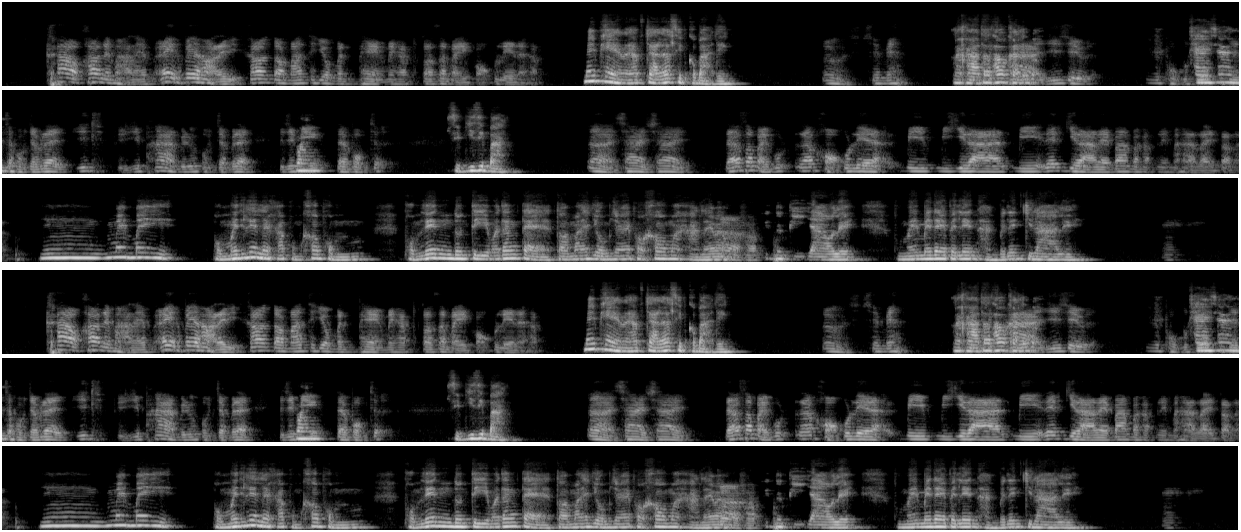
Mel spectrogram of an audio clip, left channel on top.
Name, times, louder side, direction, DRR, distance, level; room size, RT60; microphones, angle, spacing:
voice 1, 0.4-5.3 8.2-9.0 10.0-10.9 11.4-14.8 15.1-16.3 18.2-19.2 19.6-24.8 31.9-32.3 36.3-36.5, right 2 dB, 35° right, 2.6 m, -28 dB
voice 2, 5.8-7.3 9.5-10.4 11.9-12.5 15.3-15.5 16.8-17.5 25.1-26.5 26.9-32.0 32.4-35.6, equal, ahead, 0.7 m, -19 dB
8.2 x 3.9 x 3.5 m
head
